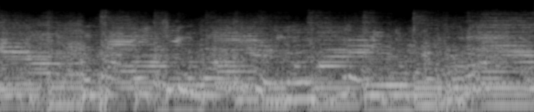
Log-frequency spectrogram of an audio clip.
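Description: Live rock band playing loudly, with electric guitar and bass guitar to the fore over drums.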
